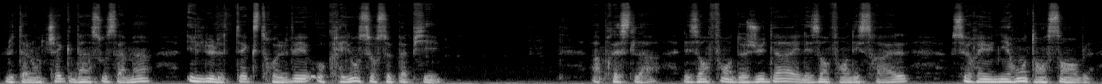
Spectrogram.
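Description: A man narrating an audiobook in a steady, even reading voice. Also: medium pitch, moderate pace, husky.

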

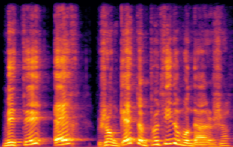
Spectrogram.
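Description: A woman puts on a grumpy gentleman, impatient and easily embarrassed, in a storybook reading. He grumbles in short, clipped phrases with an animated melody. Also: a little high, a little slow. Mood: grumbling impatient.

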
